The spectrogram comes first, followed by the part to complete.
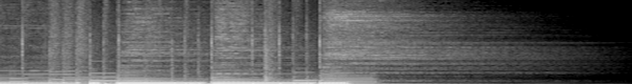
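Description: Electric bass guitar playing over a backing track with drums, closing on a final hit about three and a half seconds in that rings out and fades away to silence.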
